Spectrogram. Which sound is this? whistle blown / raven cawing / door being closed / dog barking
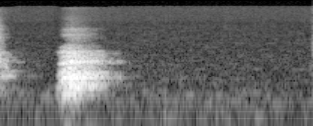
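dog barking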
